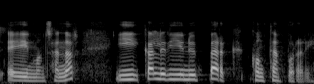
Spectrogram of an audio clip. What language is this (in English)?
Icelandic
